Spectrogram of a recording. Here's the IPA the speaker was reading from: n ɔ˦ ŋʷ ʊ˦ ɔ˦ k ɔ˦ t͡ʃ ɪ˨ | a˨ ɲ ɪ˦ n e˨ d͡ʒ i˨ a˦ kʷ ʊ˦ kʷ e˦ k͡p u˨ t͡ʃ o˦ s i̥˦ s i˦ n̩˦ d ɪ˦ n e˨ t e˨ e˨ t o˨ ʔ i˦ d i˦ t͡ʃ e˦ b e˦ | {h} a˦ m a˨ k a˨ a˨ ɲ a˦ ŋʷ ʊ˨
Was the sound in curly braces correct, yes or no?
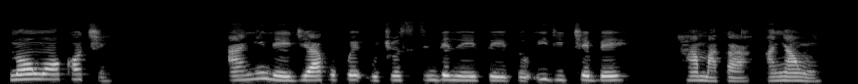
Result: yes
